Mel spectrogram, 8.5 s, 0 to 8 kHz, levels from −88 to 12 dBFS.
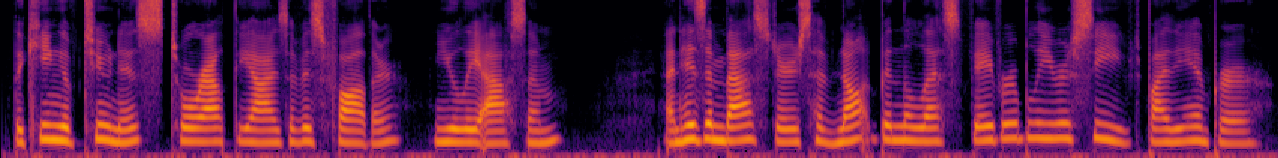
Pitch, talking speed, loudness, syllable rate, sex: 220 Hz, 185 wpm, -18 LUFS, 5.4 syllables/s, female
